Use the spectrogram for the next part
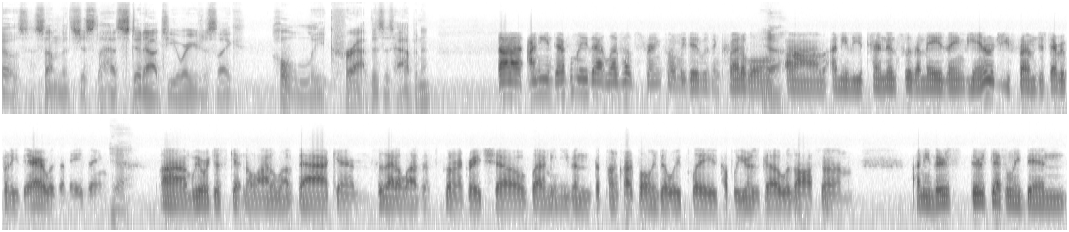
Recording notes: over the phone for a short interview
